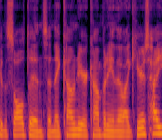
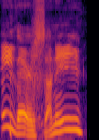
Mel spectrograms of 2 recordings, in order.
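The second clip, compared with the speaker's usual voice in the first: put-on old person voice, higher; 8 semitones higher than usual. Acting out answering a phone scammer's call: put-on old person voice. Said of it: "You don't have to overdo it like that".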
